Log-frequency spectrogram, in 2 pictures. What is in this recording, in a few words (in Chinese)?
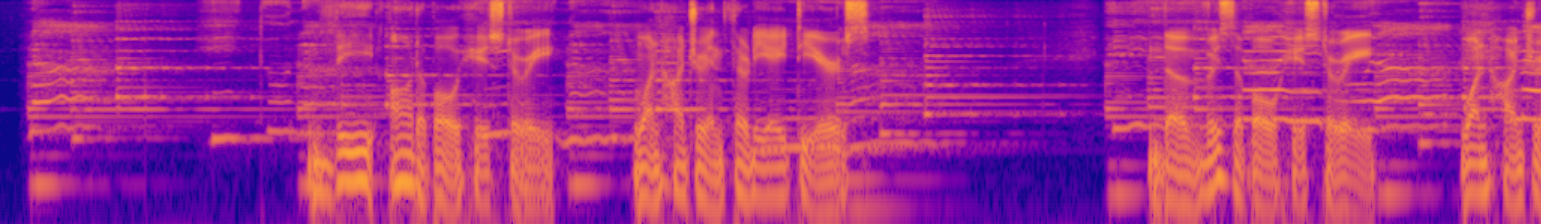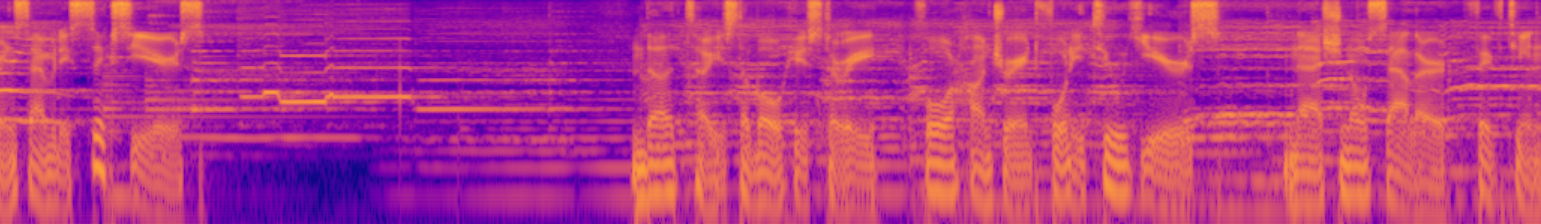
英文广告酒类; 国窖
